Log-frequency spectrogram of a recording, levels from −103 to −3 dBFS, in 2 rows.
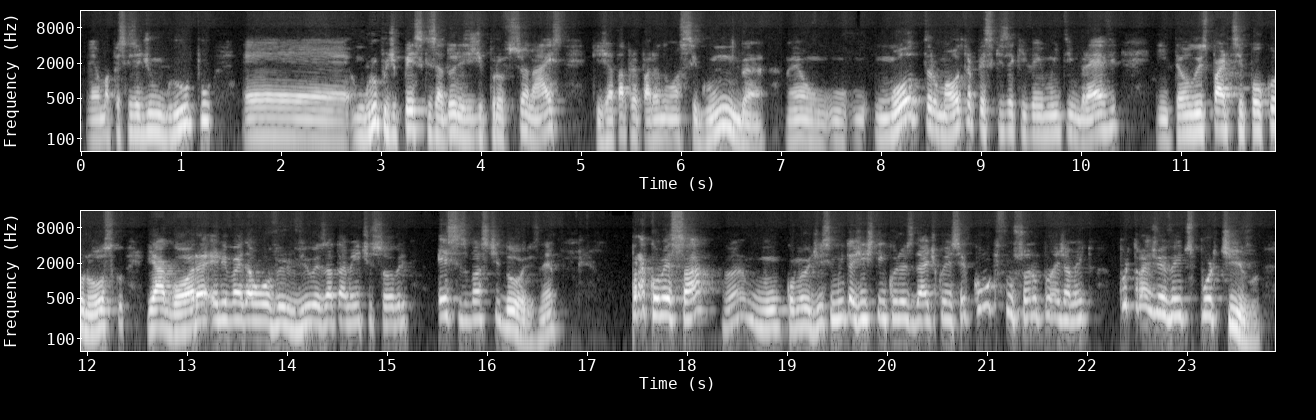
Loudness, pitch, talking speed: -18 LUFS, 155 Hz, 185 wpm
